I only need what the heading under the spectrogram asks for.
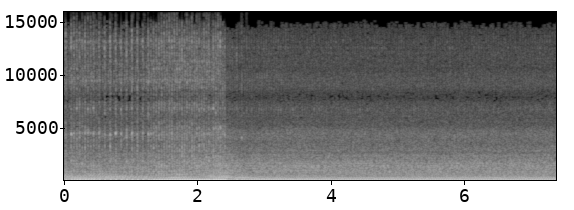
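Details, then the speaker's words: Honda-powered Troy-Bilt TB240 self-propelled mower after carburetor cleaning: rough, rich running for two seconds as the automatic choke stays closed, then a backfire pop as it opens and idle smooths; choke sticking closed. "so the choke stayed closed didn't open right away until a few seconds later it opened up again and a backfire"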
